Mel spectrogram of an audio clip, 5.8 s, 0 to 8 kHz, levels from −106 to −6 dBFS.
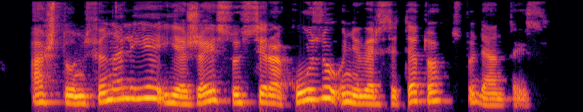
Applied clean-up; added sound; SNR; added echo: none; none; none; none.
